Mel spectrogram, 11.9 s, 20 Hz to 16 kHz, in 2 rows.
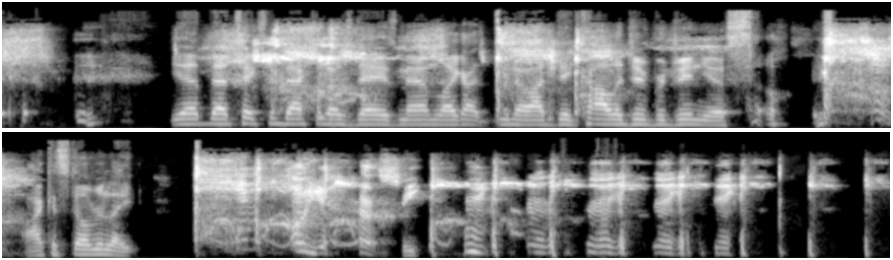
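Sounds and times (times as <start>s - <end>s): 
harsh coughing after smoking: 0.0s - 6.2s, 7.2s - 11.8s
speech: 0.0s - 7.0s, 7.9s - 11.1s.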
